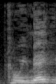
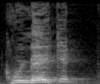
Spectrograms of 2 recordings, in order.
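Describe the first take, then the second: First: Said in the usual way. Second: Calling out over wind. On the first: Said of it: "I said". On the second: Retold or imitated. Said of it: "I said to the captain".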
